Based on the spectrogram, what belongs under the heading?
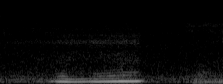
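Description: One low, rumbling, vibrating breath sound lasting about a second in a quiet room: a snore.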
